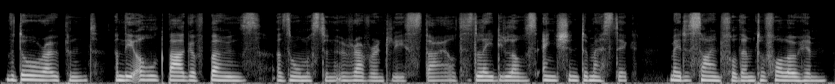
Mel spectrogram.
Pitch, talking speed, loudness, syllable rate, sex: 185 Hz, 185 wpm, -19 LUFS, 5.5 syllables/s, female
